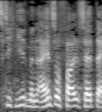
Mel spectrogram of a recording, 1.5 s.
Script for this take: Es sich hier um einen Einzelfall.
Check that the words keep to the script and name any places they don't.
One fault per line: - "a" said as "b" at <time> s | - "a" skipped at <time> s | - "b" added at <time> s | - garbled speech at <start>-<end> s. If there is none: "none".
none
